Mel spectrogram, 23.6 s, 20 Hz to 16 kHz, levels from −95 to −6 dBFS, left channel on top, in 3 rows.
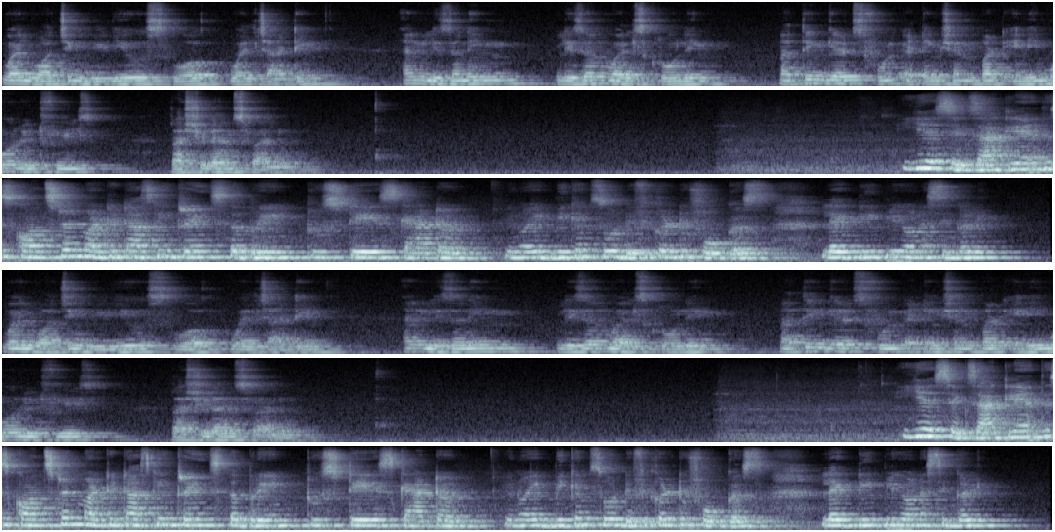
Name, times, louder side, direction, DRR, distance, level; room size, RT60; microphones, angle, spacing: voice 1, 0.0-2.4 3.0-3.8 4.2-5.3 5.8-8.6 9.2-10.1, equal, 70° left, 2 dB, 0.6 m, -31 dB
voice 2, 13.3-13.9 14.5-23.1, left 1 dB, 40° right, 0 dB, 0.6 m, -23 dB
4.8 x 2.6 x 2.4 m, 0.78 s
head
